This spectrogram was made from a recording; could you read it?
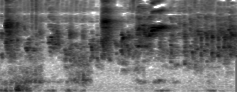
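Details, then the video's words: Budgerigars at morning feeding time, kept indoors, giving busy overlapping chirps and squawky warbles, with soft thumps and fluttering sounds between calls. "Good Morning Birds Chirping | Budgie Feeding Time"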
